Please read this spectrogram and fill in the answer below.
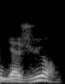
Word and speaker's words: gageure: Et en fait, on retrouve ça dans gageure, ceux qui connaissent, donc gageur, gageure. Donc c'est écrit EU, c'est censé se prononcer U.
